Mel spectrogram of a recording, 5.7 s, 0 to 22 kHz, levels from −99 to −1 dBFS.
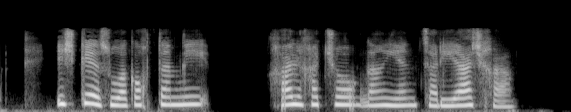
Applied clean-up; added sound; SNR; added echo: neural mask model Resemble Enhance denoiser.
